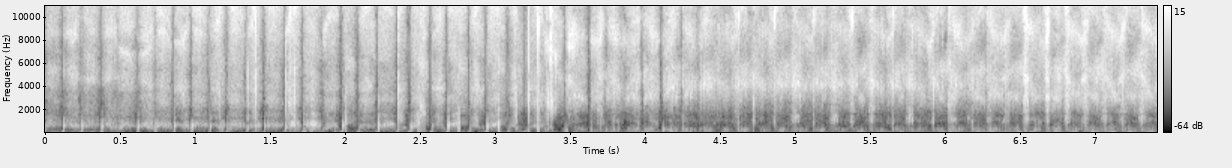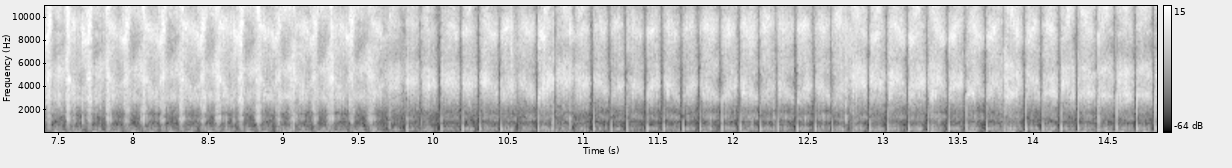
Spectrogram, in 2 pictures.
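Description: The tip of white plastic tweezers scratches a white plastic earphone inline remote microphone resting on felt. It produces a fast, steady stream of dry, bright scratching strokes that sound mostly high and hissy with little low end.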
